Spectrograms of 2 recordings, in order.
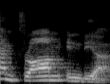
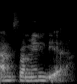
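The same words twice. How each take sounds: First: The word from has a full vowel. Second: The word from is reduced with a schwa. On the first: The speaker calls it wrong. "I don't say" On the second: The speaker calls it right. "when I say it in a sentence, I say"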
